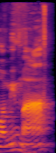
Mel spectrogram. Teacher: Gunnah dalam surah Al-Baqarah ayat 3 ini terjadi karena ada huruf mim tasydid, membaca harus didengungkan kira-kira 2 sampai 3 harokat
